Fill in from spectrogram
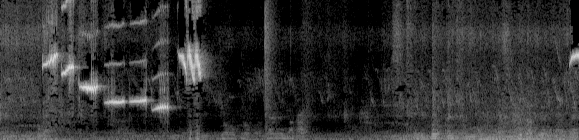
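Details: Common iora song for luring birds to sing: eight loud clear whistles descending step by step from very high pitch, ending in a high chattering note, then quiet background rustle.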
